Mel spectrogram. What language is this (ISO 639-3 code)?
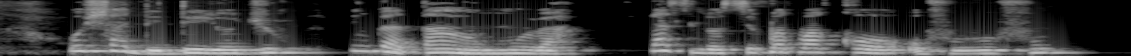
yor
